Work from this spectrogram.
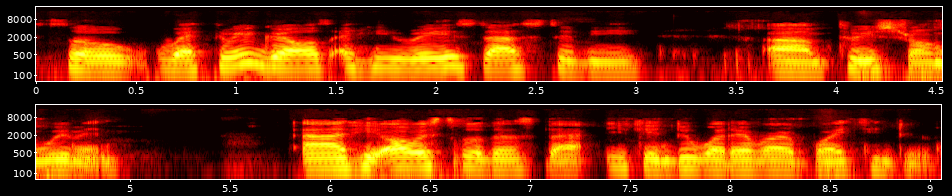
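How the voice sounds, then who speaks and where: A woman from Ghana, a textile artist, talking as a guest in a relaxed, thoughtful way with many pauses and ums. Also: deep voice, no room sound, highs cut off. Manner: slow, thoughtful, frequent ums, laughs easily. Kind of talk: casual interview talk.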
